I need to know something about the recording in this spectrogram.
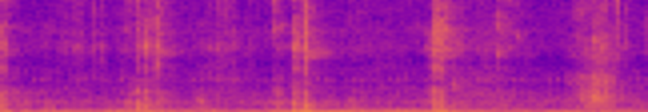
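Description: Scissors snipping into black craft felt: a few short, sharp snips about half a second apart.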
